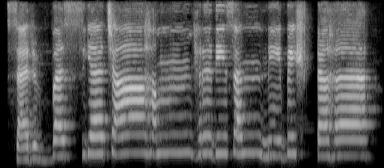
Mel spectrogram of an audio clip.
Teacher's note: because we are pausing, we are splitting the sandhi and chanting as sannivishtaha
